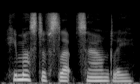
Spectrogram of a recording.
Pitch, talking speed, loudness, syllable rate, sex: 170 Hz, 215 wpm, -20 LUFS, 4.7 syllables/s, female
